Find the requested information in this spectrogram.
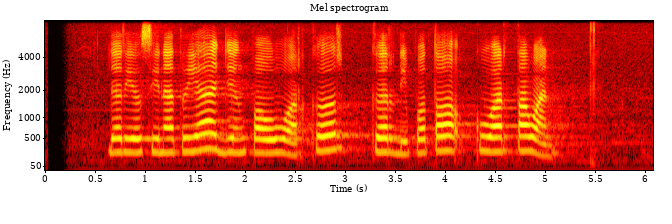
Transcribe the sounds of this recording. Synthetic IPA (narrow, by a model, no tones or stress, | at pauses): daɾiusinat̪ɾiad͡ʒɨŋpauwɔrkərkɨrdipɔt̪ɔkuwart̪awan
